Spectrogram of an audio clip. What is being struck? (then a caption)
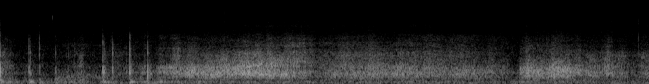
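Rigid cardboard gift box. Long nails tap the lid of a closed, hollow red and black rigid cardboard gift box with several quick, light, dry clicks. They then scratch across the lid top, making a steady, hollow, mid-pitched rasp that swells, eases off, and rises again in a second brief burst near the end.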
